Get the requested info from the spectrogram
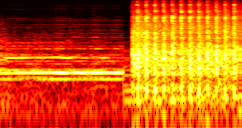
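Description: Soft held music notes, cut off about a second and a third in by a pneumatic jackhammer that starts suddenly and hammers loud and fast at an even rate, breaking up concrete.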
